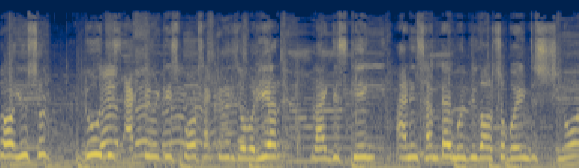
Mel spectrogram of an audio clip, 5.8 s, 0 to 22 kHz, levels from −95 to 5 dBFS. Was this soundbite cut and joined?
no; 0 cuts

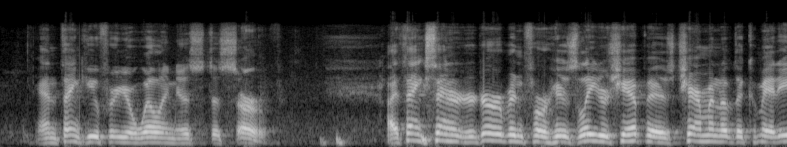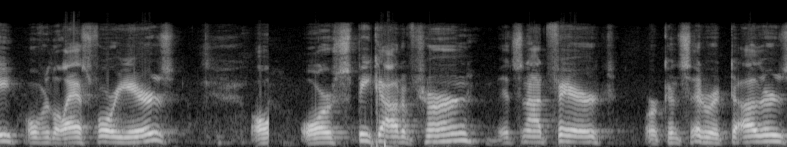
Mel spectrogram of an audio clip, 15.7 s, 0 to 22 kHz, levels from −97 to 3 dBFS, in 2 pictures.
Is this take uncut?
no; 1 cut; at 10.6 s

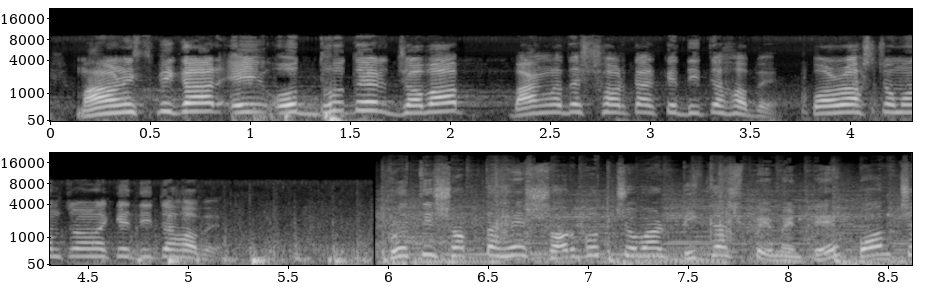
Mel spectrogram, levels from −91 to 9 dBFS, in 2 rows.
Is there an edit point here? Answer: yes; 1 cut; at 5.8 s

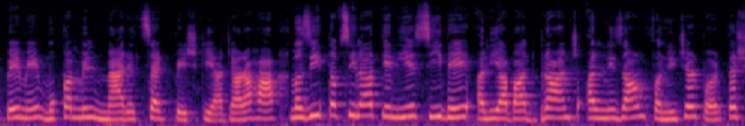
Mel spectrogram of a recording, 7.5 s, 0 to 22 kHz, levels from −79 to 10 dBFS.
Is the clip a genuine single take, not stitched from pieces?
no; 1 cut; at 2.8 s

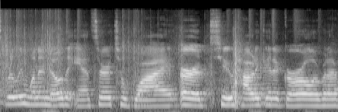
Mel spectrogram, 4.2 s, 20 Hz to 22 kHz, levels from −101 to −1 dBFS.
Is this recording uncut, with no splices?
yes; 0 cuts

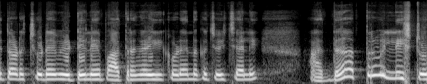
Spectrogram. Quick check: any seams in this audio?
no; 0 cuts

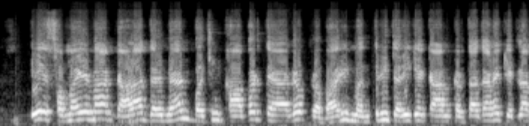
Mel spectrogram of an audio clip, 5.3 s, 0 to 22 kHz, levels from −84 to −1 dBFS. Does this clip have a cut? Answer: no; 0 cuts

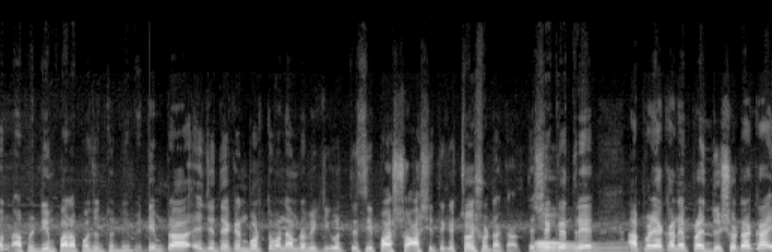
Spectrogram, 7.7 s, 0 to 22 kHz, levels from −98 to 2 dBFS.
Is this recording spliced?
yes; 1 cut; at 1.4 s

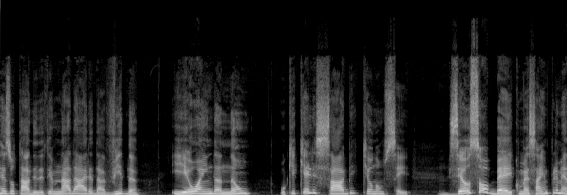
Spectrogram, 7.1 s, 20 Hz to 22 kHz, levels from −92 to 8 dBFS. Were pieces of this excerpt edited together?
no; 0 cuts

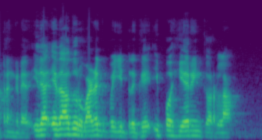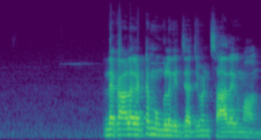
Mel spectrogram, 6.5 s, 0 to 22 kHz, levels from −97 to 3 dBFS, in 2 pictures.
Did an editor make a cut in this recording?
no; 0 cuts

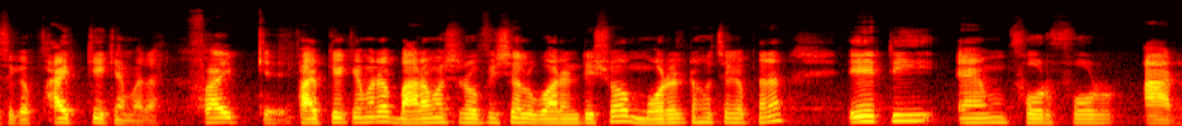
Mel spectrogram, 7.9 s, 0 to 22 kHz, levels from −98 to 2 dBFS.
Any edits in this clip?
no; 0 cuts

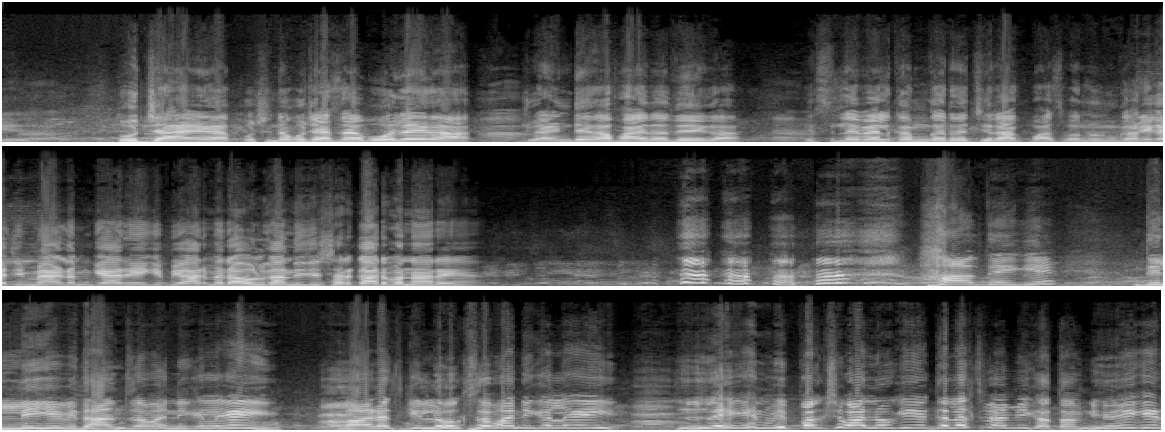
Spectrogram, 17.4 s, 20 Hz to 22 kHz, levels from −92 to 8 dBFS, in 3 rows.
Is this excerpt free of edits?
no; 1 cut; at 5.7 s

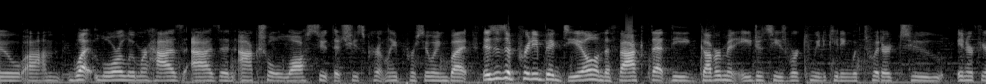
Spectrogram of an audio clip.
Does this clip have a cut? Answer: yes; 1 cut; at 4.7 s

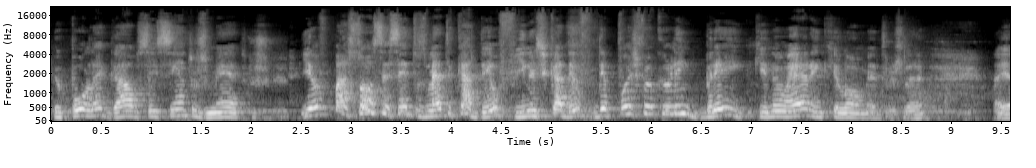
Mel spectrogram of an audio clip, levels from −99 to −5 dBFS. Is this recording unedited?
no; 1 cut; at 2.3 s

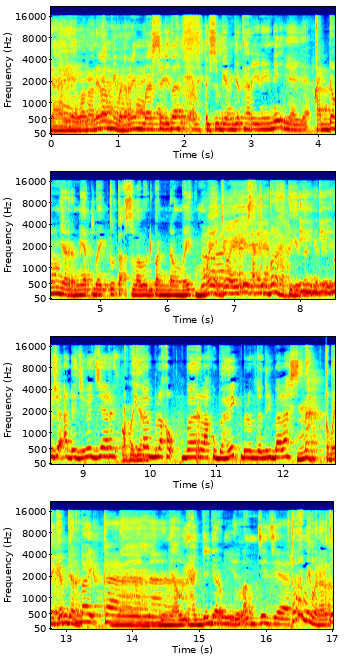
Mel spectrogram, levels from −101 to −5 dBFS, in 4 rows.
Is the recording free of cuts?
yes; 0 cuts

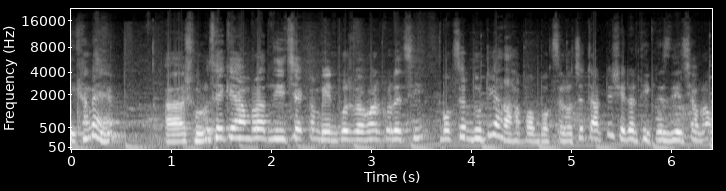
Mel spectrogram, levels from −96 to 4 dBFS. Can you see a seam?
yes; 1 cut; at 3.7 s

